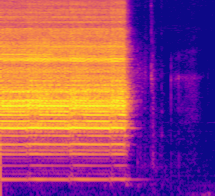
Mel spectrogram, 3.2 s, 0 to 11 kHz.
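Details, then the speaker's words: Vintage Wheelock 7002T horn strobe on demo board sounding after pull-station activation: loud, harsh, steady buzzing horn for about two seconds then cuts out; these horns are known to skip, though no skipping is heard here. "these things are loud and the only thing with audible silence is the advance strobe um because these are two wire devices"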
